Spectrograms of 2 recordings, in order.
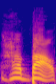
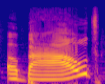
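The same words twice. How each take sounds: First: The word starts with an added h sound. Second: The word starts with a vowel, no h sound. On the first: The speaker calls it wrong. "not about" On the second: The speaker calls it right. "You say about"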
